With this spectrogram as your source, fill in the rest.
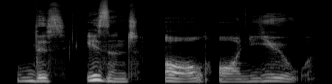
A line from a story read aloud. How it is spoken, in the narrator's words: Bulwark growled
